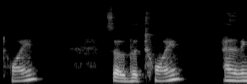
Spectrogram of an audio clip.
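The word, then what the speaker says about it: Táin: There's a book called the it looks like the tain t i n, but it's pronounced twine.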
